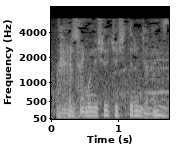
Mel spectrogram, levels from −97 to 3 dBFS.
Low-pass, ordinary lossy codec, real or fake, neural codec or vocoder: 7.2 kHz; MP3, 24 kbps; real; none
